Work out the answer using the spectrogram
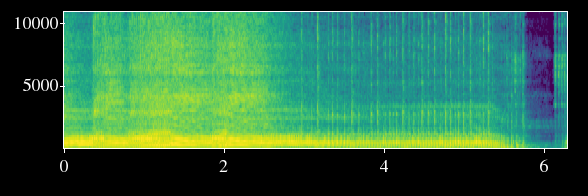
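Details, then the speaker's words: Homelite chainsaw with no decompression valve, untuned and in mint condition, revving up and back down cleanly, then settling to a steady fast idle. Crisp two-stroke rasp; healthy normal running. "Friends, I didn't even have to tune this thing. She's mint."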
